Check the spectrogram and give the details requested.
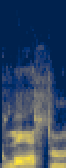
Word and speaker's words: Gloucester: I live in Essex, but but Gloucester is probably the word that you're trying to say. Gloucester. I'm so bad. Glouster.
